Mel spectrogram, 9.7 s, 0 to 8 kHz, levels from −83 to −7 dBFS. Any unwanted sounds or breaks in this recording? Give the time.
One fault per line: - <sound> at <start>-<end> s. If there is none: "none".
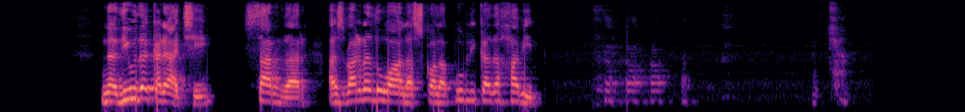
- laugh at 5.9-7.4 s
- sneeze at 8.1-8.6 s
